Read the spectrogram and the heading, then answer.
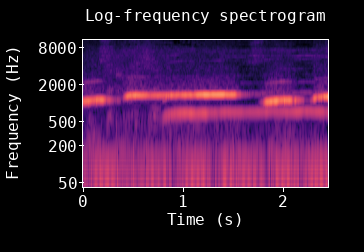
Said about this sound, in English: Sounds like a dying dog and me whistling as it's dying.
